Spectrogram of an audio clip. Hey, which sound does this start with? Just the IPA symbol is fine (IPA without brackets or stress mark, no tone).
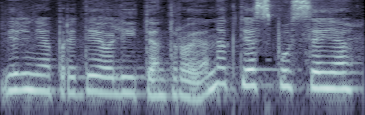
ʋʲ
